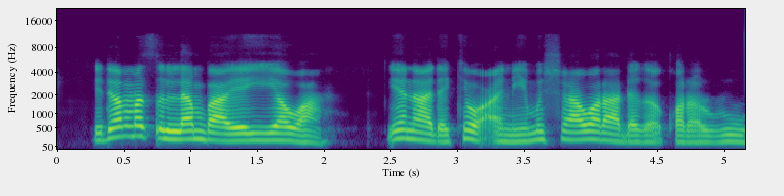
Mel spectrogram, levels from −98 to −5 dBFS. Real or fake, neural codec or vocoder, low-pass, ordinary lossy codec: fake; codec, 24 kHz, 1.2 kbps, DualCodec; none; none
